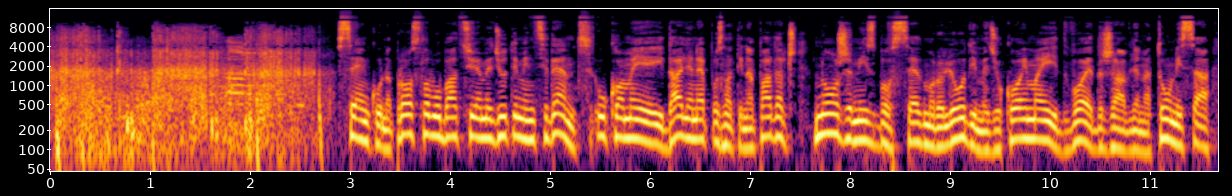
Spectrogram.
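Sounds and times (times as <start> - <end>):
firecrackers exploding on a cold dry New Year's night: 0.0 - 3.0
speech: 3.0 - 11.6.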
